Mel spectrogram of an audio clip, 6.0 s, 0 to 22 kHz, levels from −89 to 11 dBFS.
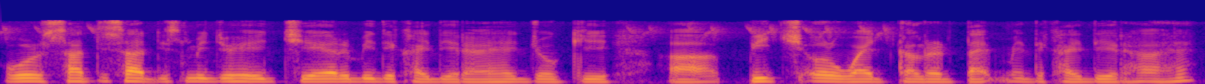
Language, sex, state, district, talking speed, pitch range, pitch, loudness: Hindi, male, Arunachal Pradesh, Papum Pare, 260 wpm, 130-145 Hz, 135 Hz, -18 LUFS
